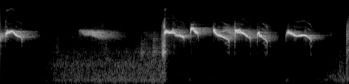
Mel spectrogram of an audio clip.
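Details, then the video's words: Oriental white-eye, a caged hobby songbird in build-up form, recorded 19 September 2022, gives high chirps and a drawn warble, then a fast run of sliding twittering notes. "Mata Puteh V2 Raja Buka Sing Build Up Form"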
